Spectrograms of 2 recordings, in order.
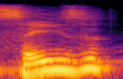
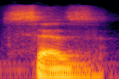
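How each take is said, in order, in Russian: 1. Гласный звучит как гласный в 'say'. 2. Гласный звучит как гласный в 'bed'. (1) "Часто многие произносят says" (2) "Мы произносим его обычным звуком э"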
